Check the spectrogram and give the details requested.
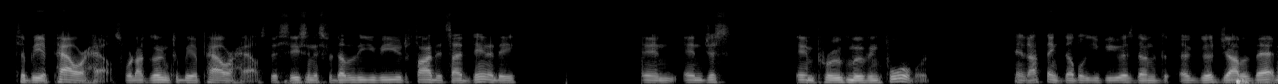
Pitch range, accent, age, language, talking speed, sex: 95-110 Hz, American, 30-49, English, 175 wpm, male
